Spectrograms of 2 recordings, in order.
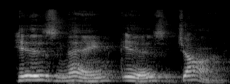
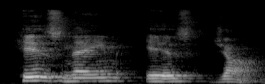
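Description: First: Slow and louder, every word hammered; emphatic. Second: Every word spaced out slowly; slow and firm. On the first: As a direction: settle it with no room to argue. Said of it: "because he's very emphatic". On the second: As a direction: lay it down word by word. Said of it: "He asked for that writing tablet and wrote". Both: Shown as a demonstration.

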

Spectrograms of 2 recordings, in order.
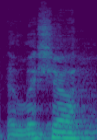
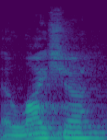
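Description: First: Said in the usual way. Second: Elisha said "ee-LIE-sha"; alternative pronunciation. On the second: Shown as a demonstration. Preacher offers another pronunciation, Elisha as "ee-LIE-sha". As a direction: say Elisha with a long "eye" in the middle. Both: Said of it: "as you may pronounce it".

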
